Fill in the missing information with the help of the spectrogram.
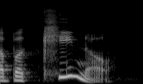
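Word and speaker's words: Biquinho: It's called a bikino. – Bikinto? – Bikino. – Oh, no T. Okay. – No T, but with a silent H.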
